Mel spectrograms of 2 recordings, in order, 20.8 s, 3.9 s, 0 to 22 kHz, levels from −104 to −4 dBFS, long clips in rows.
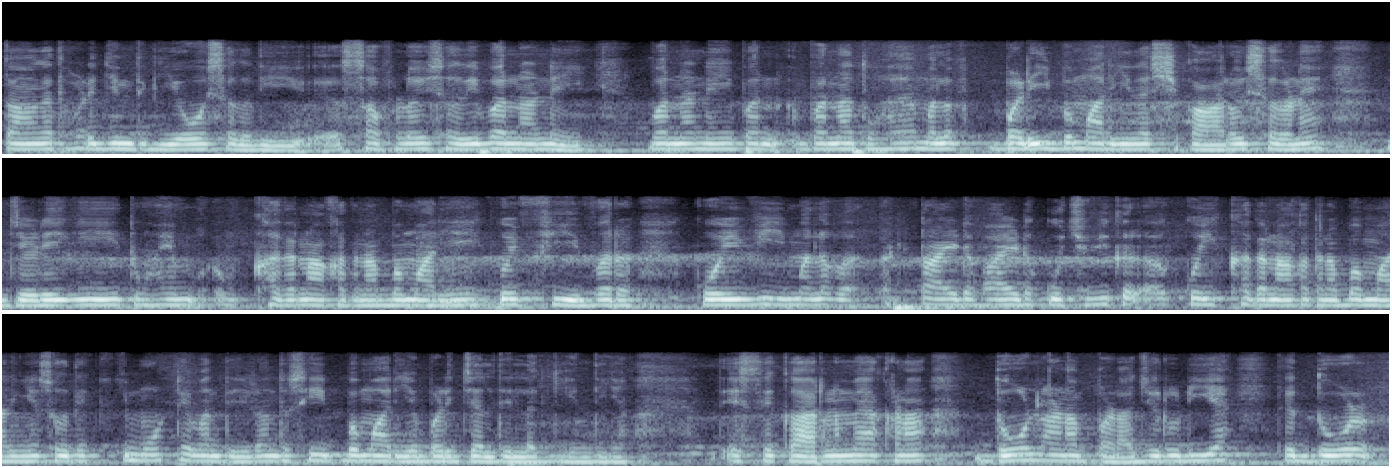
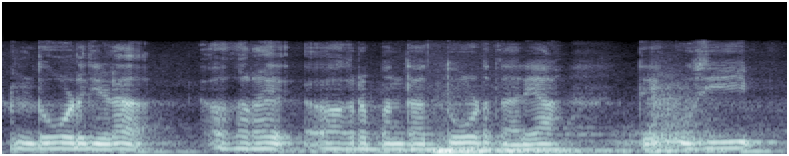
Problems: constant background noise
